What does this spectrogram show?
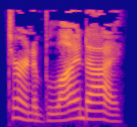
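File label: "turn a blind eye", British English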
